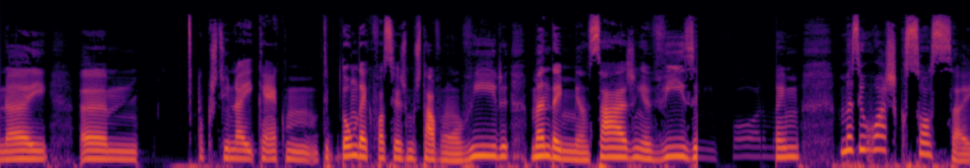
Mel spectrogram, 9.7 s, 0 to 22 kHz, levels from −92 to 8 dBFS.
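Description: From 6.97 to 7.76 s the speech abruptly cuts to a faint leak roughly 30 dB down: an audio dropout to a faint residue, likely a signal-path interruption.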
